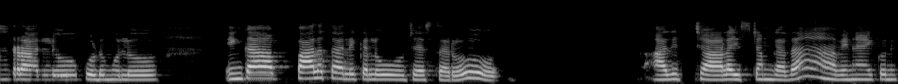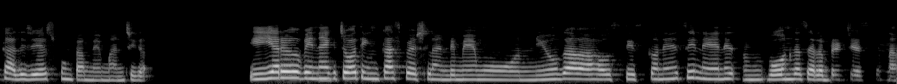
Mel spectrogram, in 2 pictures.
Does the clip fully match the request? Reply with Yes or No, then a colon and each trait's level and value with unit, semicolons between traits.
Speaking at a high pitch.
Yes: high, 230 Hz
